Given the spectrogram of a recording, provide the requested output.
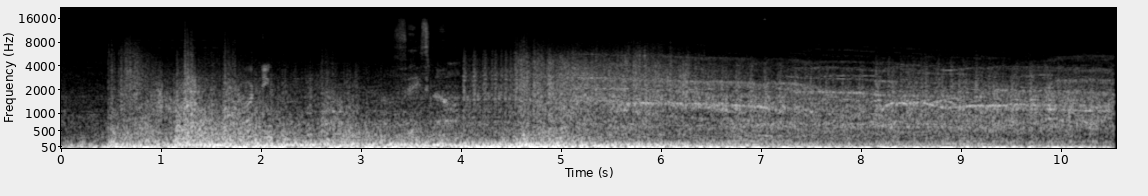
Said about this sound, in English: There's been an explosion. I thought I saw a rocket. So- something went into one of the four anti grav fans.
